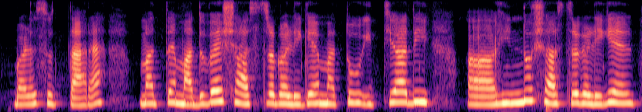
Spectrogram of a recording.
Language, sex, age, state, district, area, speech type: Kannada, female, 18-30, Karnataka, Shimoga, rural, spontaneous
